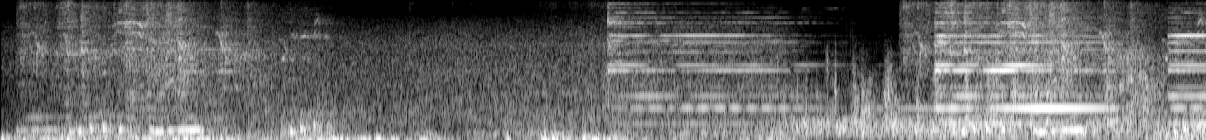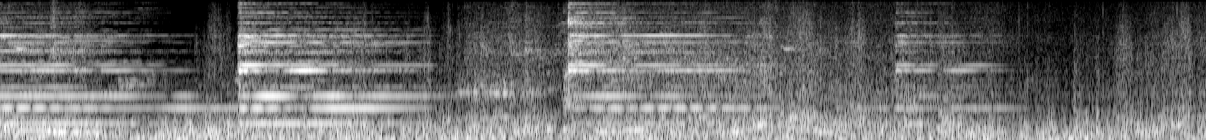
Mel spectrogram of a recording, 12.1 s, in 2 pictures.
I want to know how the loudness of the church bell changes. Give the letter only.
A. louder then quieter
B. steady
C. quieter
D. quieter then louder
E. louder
A.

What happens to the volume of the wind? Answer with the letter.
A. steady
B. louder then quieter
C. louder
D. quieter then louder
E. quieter
C.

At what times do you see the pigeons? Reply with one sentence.
The pigeons can be heard from 0.1 to 1.7 s, from 4.5 to 6.5 s and from 8.3 to 10.2 s.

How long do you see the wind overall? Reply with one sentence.
The wind can be heard for 12 seconds in total.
